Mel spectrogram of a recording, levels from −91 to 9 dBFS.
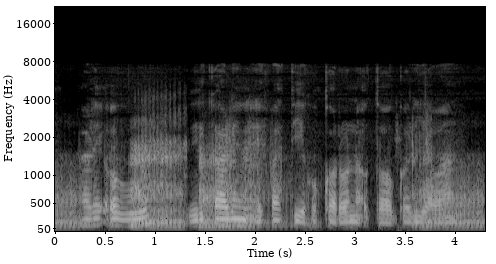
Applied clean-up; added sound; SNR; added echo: none; Growling; 6 dB; none.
